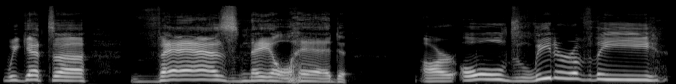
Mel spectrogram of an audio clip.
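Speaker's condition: No condition

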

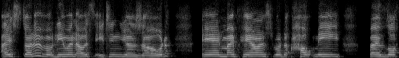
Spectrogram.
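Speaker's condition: Down syndrome

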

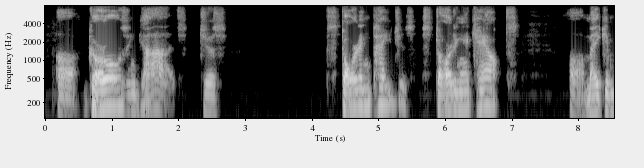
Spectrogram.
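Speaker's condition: Vocal cord surgery; multiple vocal cord surgeries

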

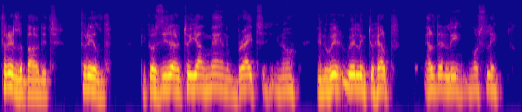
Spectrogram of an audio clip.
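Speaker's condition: Parkinson's disease; some symptoms reversed

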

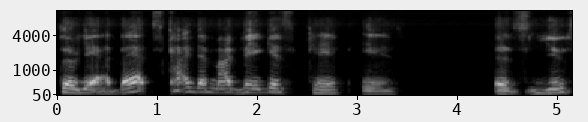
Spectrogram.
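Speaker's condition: Speech impediment; drama club and debate team experience

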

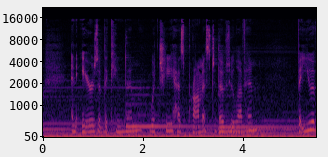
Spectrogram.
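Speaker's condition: No condition

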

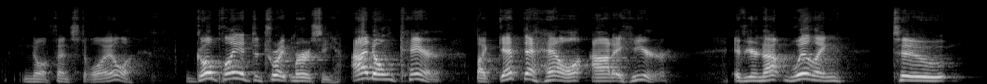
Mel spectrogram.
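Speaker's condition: No condition

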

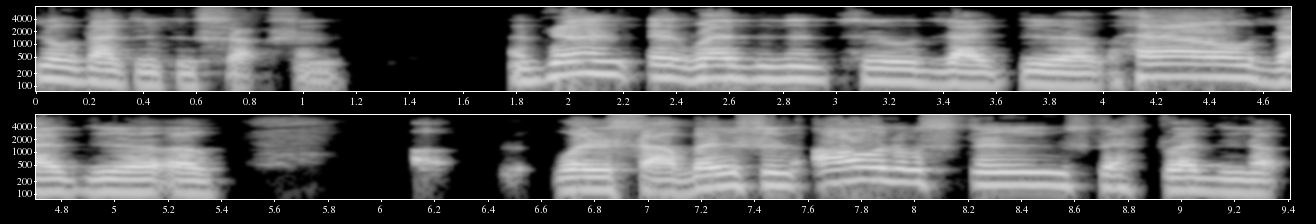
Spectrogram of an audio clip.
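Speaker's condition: Moebius syndrome; congenital

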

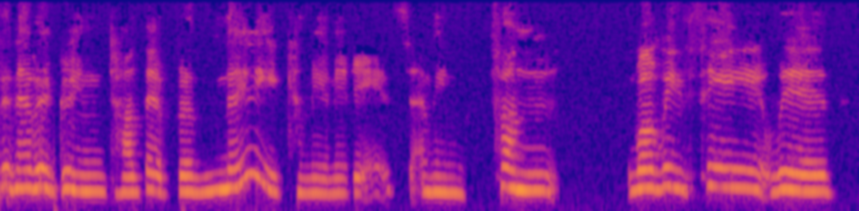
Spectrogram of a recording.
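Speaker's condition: Cerebral palsy

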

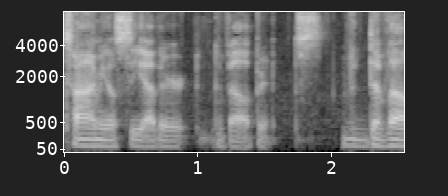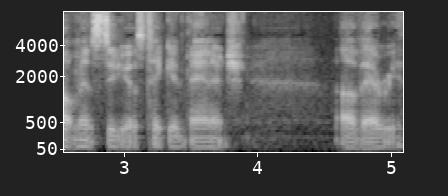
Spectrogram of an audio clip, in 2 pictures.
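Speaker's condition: No condition

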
